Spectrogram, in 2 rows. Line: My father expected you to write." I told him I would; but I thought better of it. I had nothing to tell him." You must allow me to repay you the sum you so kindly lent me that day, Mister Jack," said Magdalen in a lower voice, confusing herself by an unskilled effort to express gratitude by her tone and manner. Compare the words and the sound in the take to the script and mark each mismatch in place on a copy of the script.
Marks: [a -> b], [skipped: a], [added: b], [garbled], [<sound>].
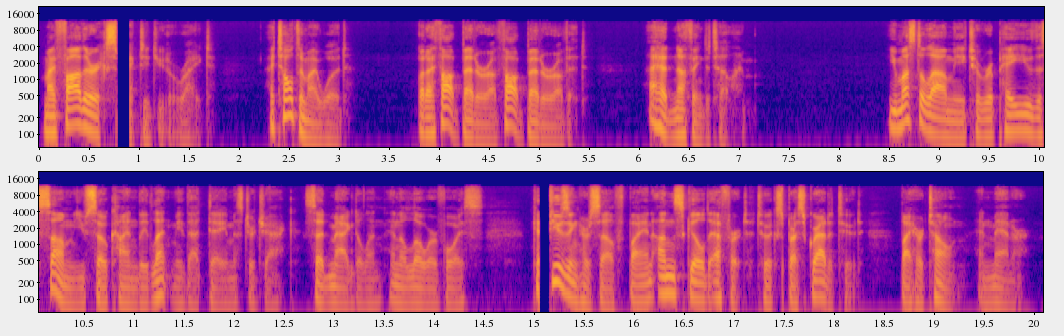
My father expected [dropout] you to write." I told him I would; but I thought better of [added: thought better of] it. I had nothing to tell him." You must allow me to repay you the sum you so kindly lent me that day, Mister Jack," said Magdalen in a lower voice, confusing [dropout] herself by an unskilled effort to express gratitude by her tone and manner.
